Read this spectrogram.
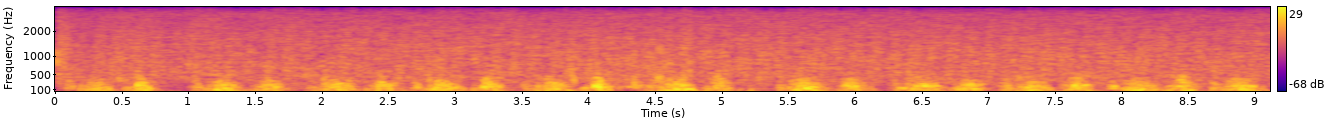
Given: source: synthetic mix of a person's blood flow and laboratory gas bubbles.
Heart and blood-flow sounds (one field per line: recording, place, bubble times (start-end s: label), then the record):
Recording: Doppler ultrasound of blood flow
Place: precordium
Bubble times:
0.00-0.07 s: bubbles
0.46-0.56 s: bubbles
3.84-3.94 s: bubbles
4.04-4.82 s: bubbles
From the record:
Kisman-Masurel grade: 221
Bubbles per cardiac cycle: several, 3 to 8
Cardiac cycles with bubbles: 10 to 50%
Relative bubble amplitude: barely perceptible (0.100 to 0.250)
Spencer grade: 2 (many but less than half of the cardiac periods contain bubble signals, singularly or in groups)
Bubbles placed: anywhere in the cardiac cycle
